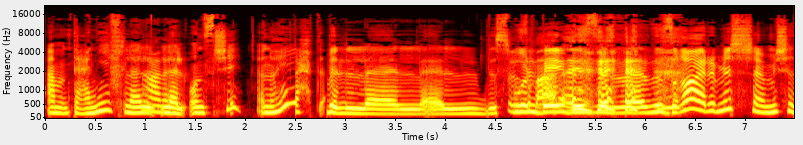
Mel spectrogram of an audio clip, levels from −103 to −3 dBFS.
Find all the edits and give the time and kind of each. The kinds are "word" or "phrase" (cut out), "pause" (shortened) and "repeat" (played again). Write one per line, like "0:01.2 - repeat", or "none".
0:01.7 - phrase
0:02.1 - pause
0:02.5 - word
0:02.8 - phrase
